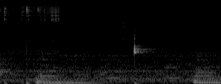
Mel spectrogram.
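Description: Faint patter of salt sprinkled over julienned apple and onion in a stainless steel bowl, then a single light tick.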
